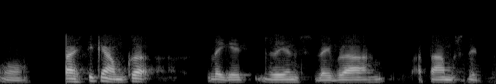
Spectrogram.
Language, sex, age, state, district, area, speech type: Manipuri, male, 30-45, Manipur, Churachandpur, rural, conversation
